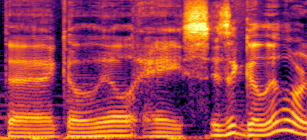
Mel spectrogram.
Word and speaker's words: Galil: 3D model your voice Galil with a hard G okay that's what I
